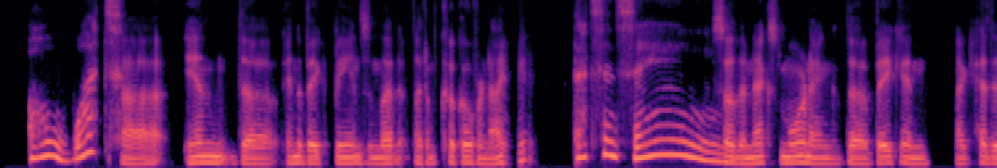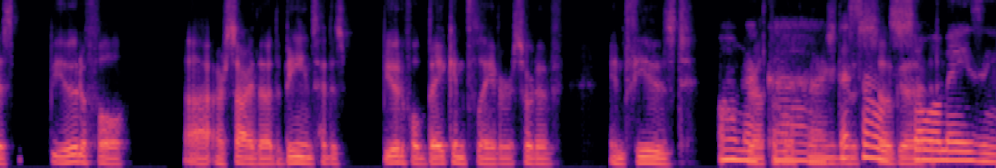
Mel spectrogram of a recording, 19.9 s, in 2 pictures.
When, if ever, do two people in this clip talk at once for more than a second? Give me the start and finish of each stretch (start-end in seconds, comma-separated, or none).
17.4-19.4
